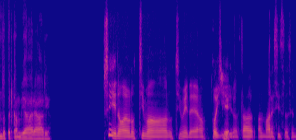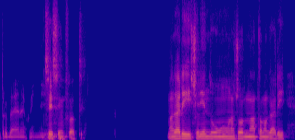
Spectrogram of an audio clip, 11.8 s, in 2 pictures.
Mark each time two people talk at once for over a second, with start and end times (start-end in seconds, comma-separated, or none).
none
